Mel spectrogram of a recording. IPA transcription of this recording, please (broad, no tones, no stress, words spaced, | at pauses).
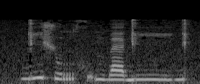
ɡiʃurxṵ mbæɡ iːɡ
